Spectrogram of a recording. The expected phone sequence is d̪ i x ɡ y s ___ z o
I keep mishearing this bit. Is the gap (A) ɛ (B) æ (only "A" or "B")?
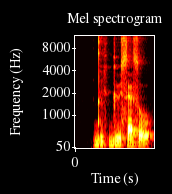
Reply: B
